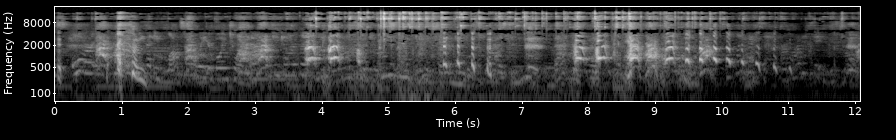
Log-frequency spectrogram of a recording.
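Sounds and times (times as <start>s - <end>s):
small dogs yapping: 7.8s - 10.0s.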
